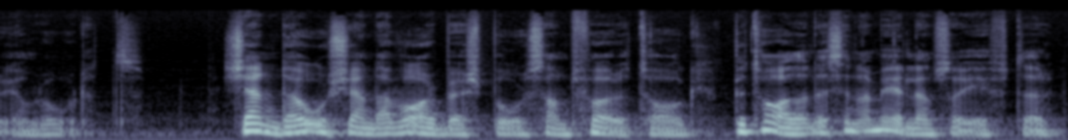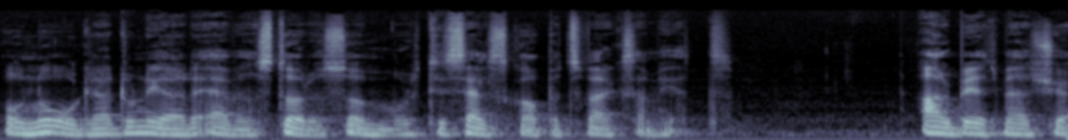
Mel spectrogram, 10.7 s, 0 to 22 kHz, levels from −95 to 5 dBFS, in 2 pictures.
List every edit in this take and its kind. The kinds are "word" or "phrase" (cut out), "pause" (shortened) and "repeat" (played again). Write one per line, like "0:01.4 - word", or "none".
none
